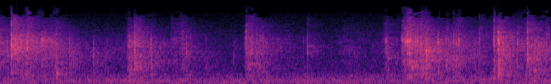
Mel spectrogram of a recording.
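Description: Candy packaging being handled, giving a few short bursts of crinkling and rustling: one at the start, one about a second in, and a longer one near the end.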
